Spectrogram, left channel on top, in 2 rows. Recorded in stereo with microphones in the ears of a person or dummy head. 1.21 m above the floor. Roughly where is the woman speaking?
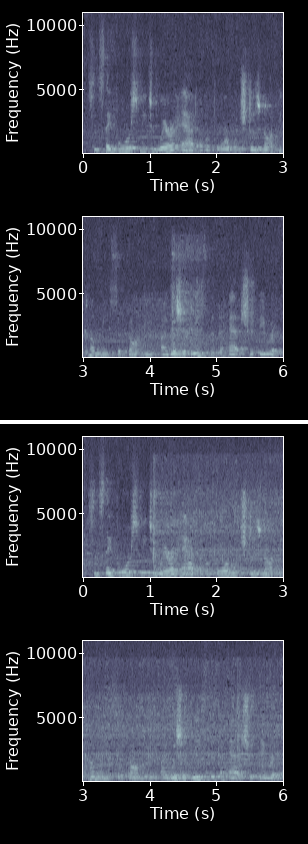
Left.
